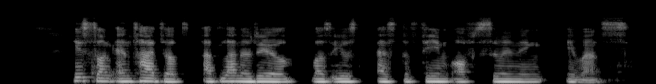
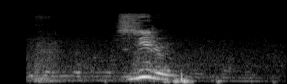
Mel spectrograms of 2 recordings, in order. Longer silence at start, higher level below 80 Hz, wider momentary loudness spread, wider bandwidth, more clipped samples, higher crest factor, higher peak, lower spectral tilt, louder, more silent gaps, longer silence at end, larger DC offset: first, 0.75 s vs 0.3 s; about the same, -64 dBFS vs -62 dBFS; second, 12 LU vs 25 LU; second, 8.6 kHz vs 11.5 kHz; neither; second, 14 dB vs 20 dB; second, -12 dBFS vs -4 dBFS; about the same, -6 dB/octave vs -5.5 dB/octave; second, -27 LUFS vs -19 LUFS; first, 1.93-2.00 s, 3.06-3.11 s, 3.72-3.76 s, 5.55-5.66 s vs none; second, 0.3 s vs 0.65 s; neither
